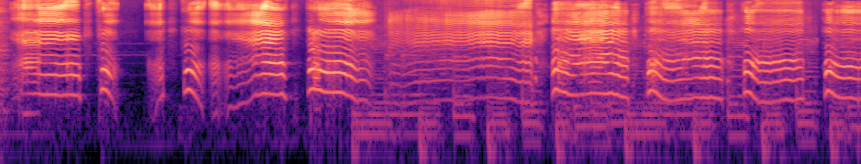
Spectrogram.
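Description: Toddler crying: a string of high wailing cries, several held for a second or two, broken by short gasps.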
